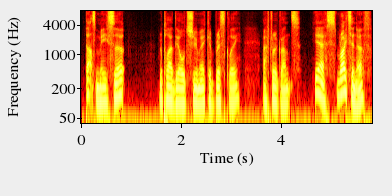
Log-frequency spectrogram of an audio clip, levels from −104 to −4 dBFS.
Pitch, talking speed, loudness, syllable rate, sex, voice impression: 110 Hz, 135 wpm, -19 LUFS, 5.0 syllables/s, male, masculine, adult-like, thick, tensed, slightly bright, slightly hard, clear, slightly muffled, intellectual, calm, slightly mature, slightly friendly, reassuring, wild, slightly lively, slightly kind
